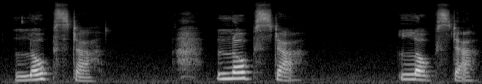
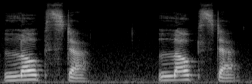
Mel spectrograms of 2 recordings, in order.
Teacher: you want to stress the first part so lob LOB and then a schwa of course at the end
